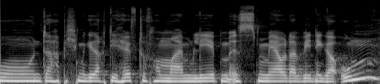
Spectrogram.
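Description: Her voice has a dark, mellow tone, and this woman's pitch is very deep and low. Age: 40s. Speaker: homemaker, DJ and bassist. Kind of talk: casual interview. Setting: office studio.

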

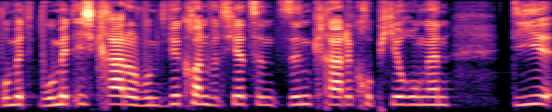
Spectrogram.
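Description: A woman with a slight Saxon accent speaks at a fairly quick pace and medium pitch on a very clean recording with a silent background. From Saxony, eastern Germany. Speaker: journalist. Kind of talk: panel discussion. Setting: stage with audience.

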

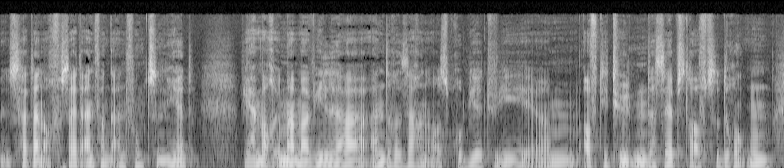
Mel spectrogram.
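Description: In a monotone, flat intonation, a man speaks at a moderate pace and a fairly low pitch. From western Germany, Dortmund (Ruhr area). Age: 30s. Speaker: franchise executive. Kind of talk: interview.

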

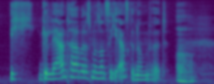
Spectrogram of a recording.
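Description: A woman's fairly high voice at a fairly quick pace over noticeable background noise. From Germany, Cologne. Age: 30s. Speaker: drummer, singer and multi-instrumentalist. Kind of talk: casual interview chat. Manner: lively, animated.

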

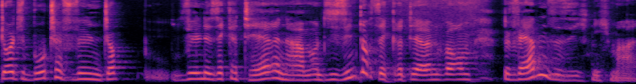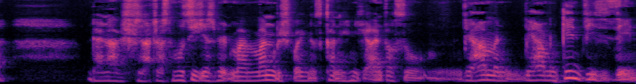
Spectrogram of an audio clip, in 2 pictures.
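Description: Fairly quick and fairly low in pitch, a woman speaks with vocal fry in a dark, mellow tone and ordinary pitch variation. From northern Germany. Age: 80s+. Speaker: retiree telling life story. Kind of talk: life-story interview.

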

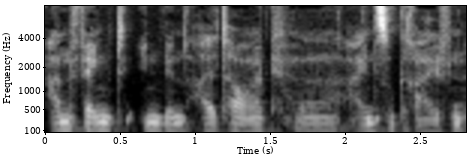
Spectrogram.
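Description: This man's tone is dark and mellow. He talks at a very slow pace. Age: 40s. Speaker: addiction therapist. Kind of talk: expert interview. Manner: frequent filler hesitations.

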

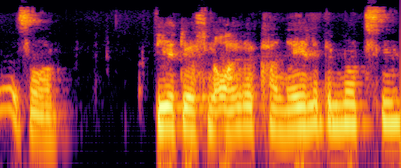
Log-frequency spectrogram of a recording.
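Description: A man is speaking. His voice is somewhat breathy. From Middle Rhine region, Germany. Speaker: startup founder and designer. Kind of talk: interview conversation. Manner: hesitant, many fillers.

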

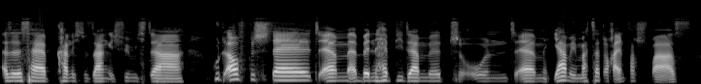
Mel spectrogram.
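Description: A woman speaks at a fairly low pitch and a moderate pace. Her loudness swings widely, and the sound is dry and close with no echo. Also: ordinary pitch variation. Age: 30s. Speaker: online beauty industry worker, course participant. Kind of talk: interview. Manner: hesitant, many fillers.

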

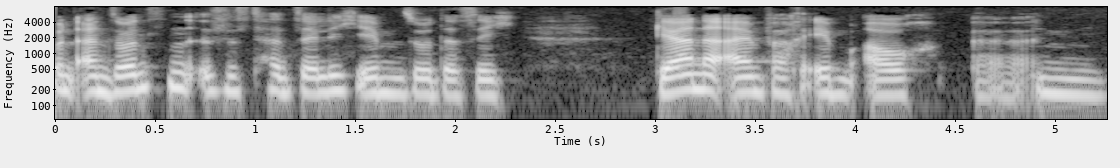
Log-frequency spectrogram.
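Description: This woman has a plain, everyday voice, fairly low in pitch, with ordinary pitch variation and a moderate pace. The recording is very clean and dry, close with no echo, and the background is silent. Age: 40s. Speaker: project manager and scrum master. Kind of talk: casual interview.

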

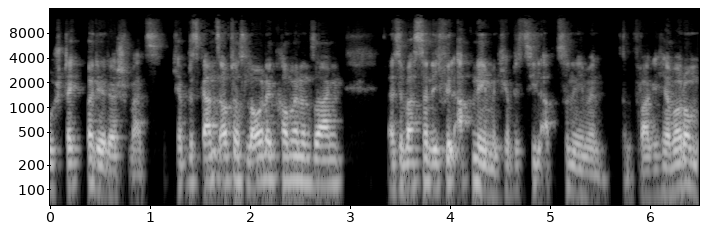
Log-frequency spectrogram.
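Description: Very fast speech from a man with fairly even intonation. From Lower Franconia, Bavaria (near Würzburg). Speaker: motivational speaker. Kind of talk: interview.

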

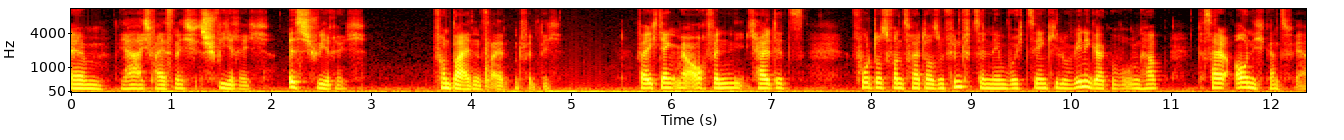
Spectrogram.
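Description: An unremarkable speaking voice from a woman, pitched fairly low, its intonation fairly even, its pace moderate. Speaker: podcast co-host. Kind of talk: casual chat.

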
